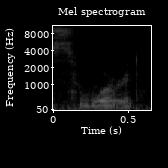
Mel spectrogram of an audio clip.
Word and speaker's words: Sword: Don't pronounce the W. All right, Memories of the Sword.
